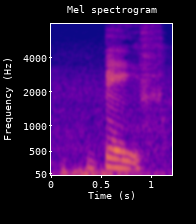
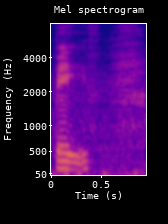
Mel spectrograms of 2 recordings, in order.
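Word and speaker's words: Badb: And so there is the Morigu, Macha, which is spelled M-A-C-H-A, Macha, and Bave, which is B-A-D-B, Bave. And that is all in modern Irish.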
